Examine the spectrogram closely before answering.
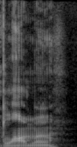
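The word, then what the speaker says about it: Blame!: I call it Blamu. Sorry. That's how they pronounce it.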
